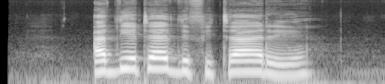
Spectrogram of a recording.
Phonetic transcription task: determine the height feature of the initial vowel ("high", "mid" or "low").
low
